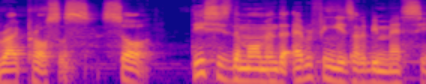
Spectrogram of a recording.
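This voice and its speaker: With a strong Italian accent, a man talks at a moderate pace, his pitch medium and its variation ordinary. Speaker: pizza chef and cooking teacher. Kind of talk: tutorial. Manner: casual, non-native phrasing.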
